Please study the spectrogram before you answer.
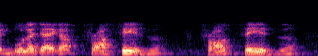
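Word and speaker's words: français: तो अगर कोई मेल अगर बोलता है कि मैं फ्रेंच हूँ, तो वो बोलेगा फ्रांसे, और अगर कोई महिला बोलेगी तो वो बोलेगी फ्रांसेज। तो ऐसे ही अगर कोई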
